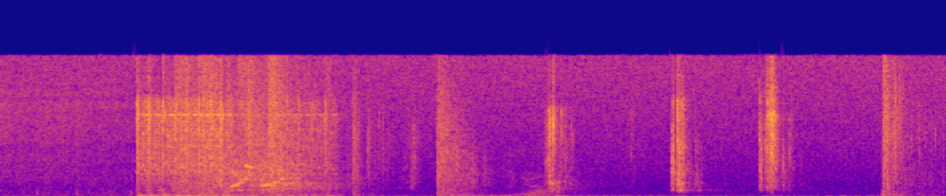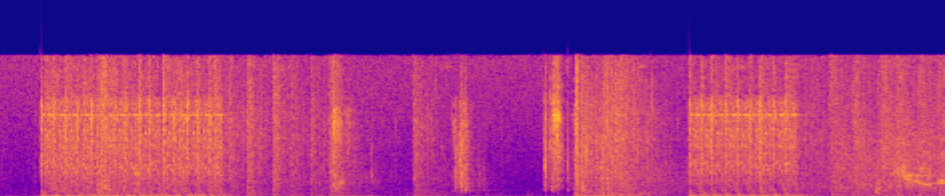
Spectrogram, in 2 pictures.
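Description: Rapid bursts of rifle fire ring out, close by.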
